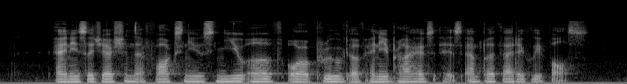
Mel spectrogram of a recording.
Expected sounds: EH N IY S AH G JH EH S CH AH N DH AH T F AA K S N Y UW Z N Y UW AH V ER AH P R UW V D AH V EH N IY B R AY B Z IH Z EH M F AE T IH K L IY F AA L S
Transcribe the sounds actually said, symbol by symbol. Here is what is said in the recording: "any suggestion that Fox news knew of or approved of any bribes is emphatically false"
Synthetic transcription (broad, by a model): EH N IY S AH G JH EH S CH AH N DH AH T F AA K S N Y UW Z N Y UW AH V ER AH P R UW V D AH V EH N IY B R AY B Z IH Z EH M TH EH T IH K L IY F AA L S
